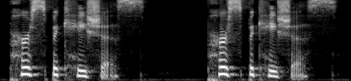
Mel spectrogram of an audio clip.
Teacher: Five syllables with the stress on the third.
